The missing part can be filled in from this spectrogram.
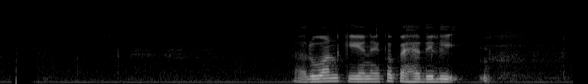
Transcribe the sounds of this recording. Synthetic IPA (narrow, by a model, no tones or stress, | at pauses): a̰ɾuʋankijənəekəpæɦɛd̪ili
